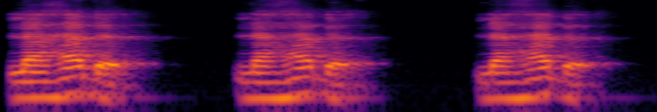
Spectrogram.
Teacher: And if again we were going to stop there, we'd have a ba sakina, which would be an example of qalqalah. So we don't just completely close off the ba, but we allow that natural echo, that natural vibration to come through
